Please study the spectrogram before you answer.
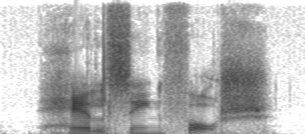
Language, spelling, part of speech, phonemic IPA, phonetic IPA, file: Swedish, Helsingfors, proper noun, /hɛlsɪŋˈfɔrs/, [hɛlsɪŋˈfɔʂː], Sv-Helsingfors.ogg
- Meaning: Helsinki (the capital city of Finland)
